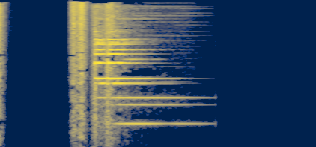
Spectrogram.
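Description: Subscribe-button sound effect: a mouse click, then about a second in another click and a bell ding that rings out and fades over about a second and a half.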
